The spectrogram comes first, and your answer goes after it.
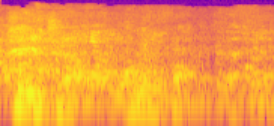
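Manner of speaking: deep, loud radio announcer station ID; radio jingle voice. Retold or imitated. Joking the name sounds like a station, booming announcer voice. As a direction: boom it like a cheesy FM jingle. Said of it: "It sounded like a Swedish radio station".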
